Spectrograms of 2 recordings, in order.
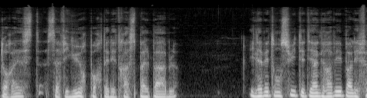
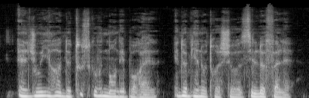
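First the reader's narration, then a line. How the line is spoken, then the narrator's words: Impetuous exclamation. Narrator (French): s'écria-t-elle avec impétuosité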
